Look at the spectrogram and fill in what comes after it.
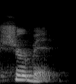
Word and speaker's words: sherbet: Because it's like you're supposed to say like, not like sorbet, but it's supposed to be like sherbet, which is stupid.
